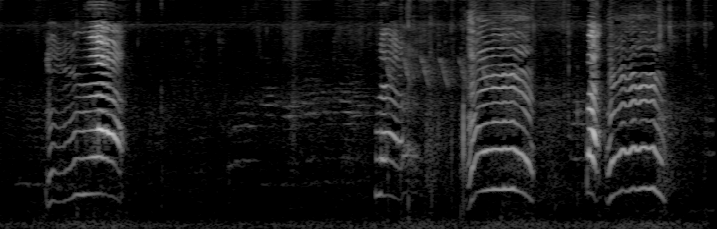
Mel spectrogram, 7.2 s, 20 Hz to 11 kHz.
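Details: Newborn Indian goat kid, 2021: a single wavering, harmonic-rich bleat, then after a quiet gap a cluster of three or four quavering bleats close together, with a short sharp one between them; background otherwise quiet.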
